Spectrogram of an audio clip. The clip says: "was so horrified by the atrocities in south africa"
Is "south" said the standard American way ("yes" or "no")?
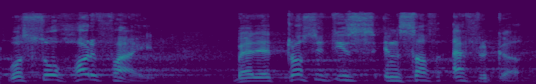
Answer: no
